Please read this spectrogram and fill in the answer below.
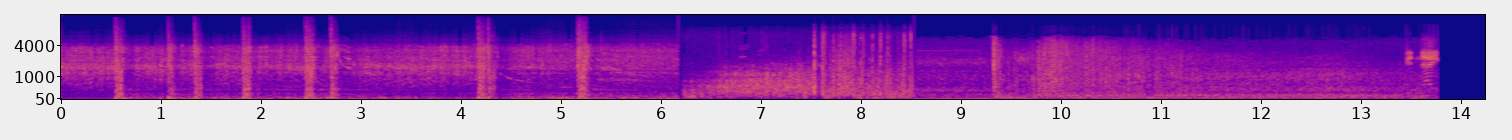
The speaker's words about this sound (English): It was missing explosions. So we've decided to add a bunch of explosions, make it more interesting for everybody, including him. For your viewing pleasure. Yeah. Enjoy these explosions.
